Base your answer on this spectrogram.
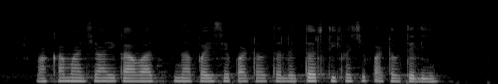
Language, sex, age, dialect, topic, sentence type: Marathi, male, 51-55, Southern Konkan, banking, question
